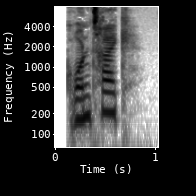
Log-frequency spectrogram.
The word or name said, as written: grundtræk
